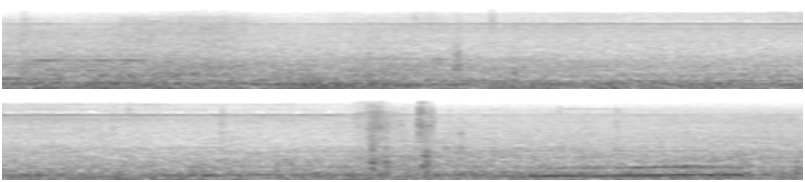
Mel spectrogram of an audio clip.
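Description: Steady city street traffic: car engines and tyre noise passing close by. Near the end one vehicle's engine rises in pitch as it pulls away, and two sharp clicks come shortly before.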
